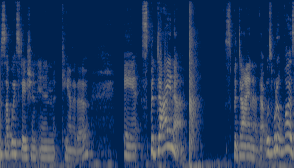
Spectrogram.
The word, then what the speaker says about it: Spadina: And Spadina. That was what it was. It wasn't Medina, it was Spadina.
